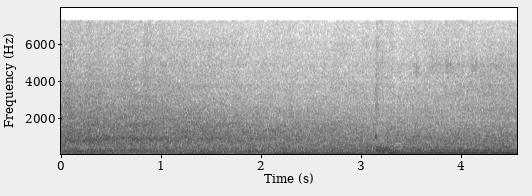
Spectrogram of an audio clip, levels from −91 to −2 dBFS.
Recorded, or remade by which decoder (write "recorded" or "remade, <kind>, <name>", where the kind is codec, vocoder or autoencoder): remade, autoencoder, DAC-VAE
